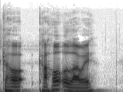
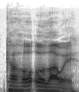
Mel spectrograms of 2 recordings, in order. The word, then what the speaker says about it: Kaho'olawe: There's Kaho'olawe. Whoa. Just what happened right now? The Wait, say it dude, again? it's Kaho'olawe.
